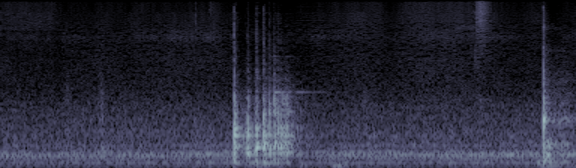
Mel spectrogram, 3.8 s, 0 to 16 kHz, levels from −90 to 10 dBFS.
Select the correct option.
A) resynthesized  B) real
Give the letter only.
B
